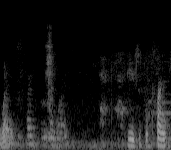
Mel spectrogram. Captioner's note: none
